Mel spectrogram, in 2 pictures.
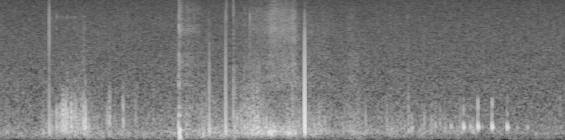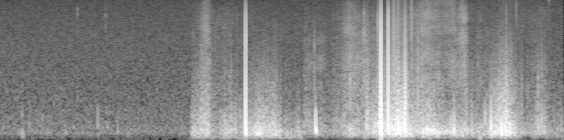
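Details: Hunger stomach growling (borborygmi) after a skipped lunch: soft gurgles and pops, then a louder rolling rumble near the end.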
